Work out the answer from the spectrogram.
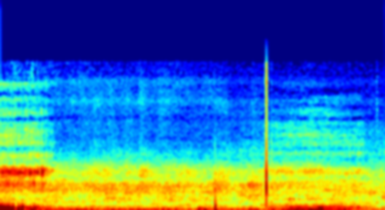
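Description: Low, steady rumbling snore from a sleeping adult, with faint room noise and a couple of brief clicks.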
